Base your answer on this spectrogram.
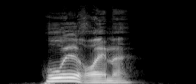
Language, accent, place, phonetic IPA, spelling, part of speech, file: German, Germany, Berlin, [ˈhoːlˌʁɔɪ̯mə], Hohlräume, noun, De-Hohlräume.ogg
- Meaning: nominative/accusative/genitive plural of Hohlraum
